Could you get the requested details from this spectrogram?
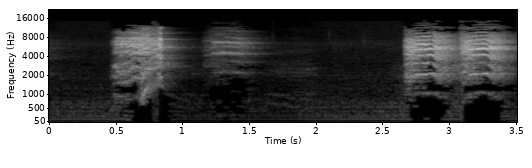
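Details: Captive male Jenday conure, two years old, heard in the early morning after a drink of bird milk. Harsh rasping screech, a softer shorter rasp, a pause, then a loud doubled screech, over a constant low hum.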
